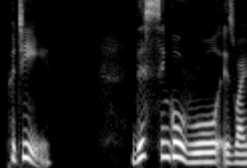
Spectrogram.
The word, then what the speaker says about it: petit: It's there in the spelling, but it's silent. So, a word like Paris isn't Paris, it's Paris. The word petit isn't petit, it's just petit.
